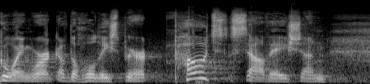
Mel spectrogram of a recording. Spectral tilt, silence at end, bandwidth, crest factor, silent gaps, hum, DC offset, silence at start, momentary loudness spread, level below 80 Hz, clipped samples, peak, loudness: -2 dB/octave; 0 s; 16.5 kHz; 18 dB; none; none; under 0.1%; 0 s; 9 LU; -60 dBFS; under 0.1%; -2 dBFS; -19 LUFS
